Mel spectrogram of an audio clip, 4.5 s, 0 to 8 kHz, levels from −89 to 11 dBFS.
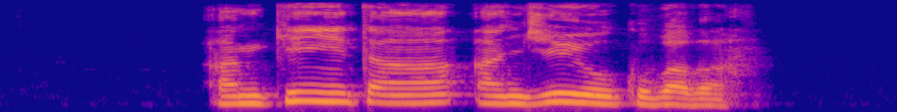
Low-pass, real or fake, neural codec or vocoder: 7.2 kHz; fake; vocoder, 44.1 kHz, 128 mel bands, Pupu-Vocoder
